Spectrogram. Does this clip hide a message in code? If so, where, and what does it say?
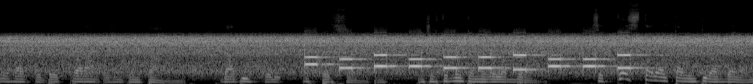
Yes: DTMF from 3.0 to 6.3 s, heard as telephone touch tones, dialled by machine, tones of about 120 ms, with phone line noise, room echo and speech in Italian. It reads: 0497553776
